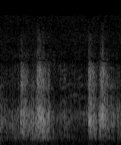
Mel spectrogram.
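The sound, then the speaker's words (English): Two booming bursts of enemy cannon fire, each a rolling, muffled roar lasting about half a second, separated by a short lull over a steady windy rumble. “And here come their cannon.”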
